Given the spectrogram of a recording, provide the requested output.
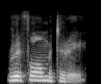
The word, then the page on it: reformatory: Indian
